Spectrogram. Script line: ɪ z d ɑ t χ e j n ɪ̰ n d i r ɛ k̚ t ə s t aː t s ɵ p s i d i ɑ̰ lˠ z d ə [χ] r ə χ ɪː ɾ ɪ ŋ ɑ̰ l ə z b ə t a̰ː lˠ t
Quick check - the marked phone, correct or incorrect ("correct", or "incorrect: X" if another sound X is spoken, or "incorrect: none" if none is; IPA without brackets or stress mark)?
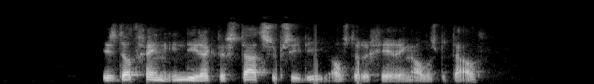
incorrect: none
